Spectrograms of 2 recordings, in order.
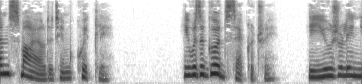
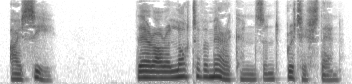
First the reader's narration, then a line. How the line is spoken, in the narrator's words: said Helen quietly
